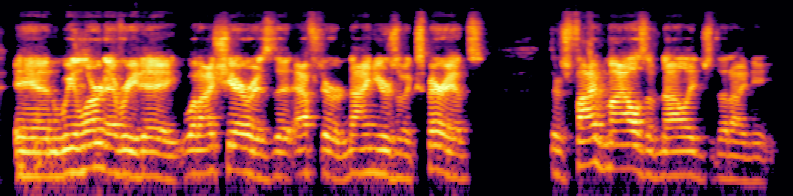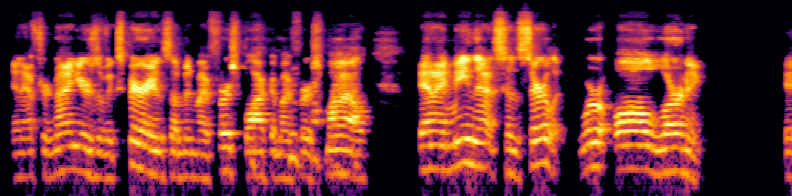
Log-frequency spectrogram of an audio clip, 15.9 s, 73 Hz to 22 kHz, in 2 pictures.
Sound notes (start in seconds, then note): 10.2 laughing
